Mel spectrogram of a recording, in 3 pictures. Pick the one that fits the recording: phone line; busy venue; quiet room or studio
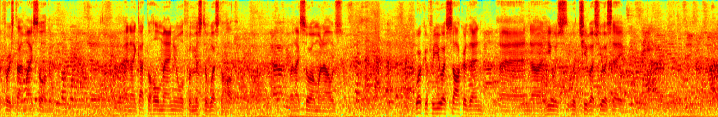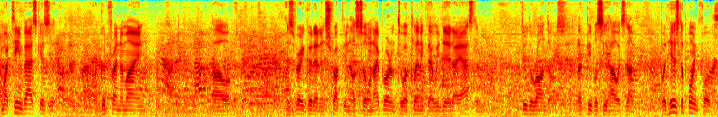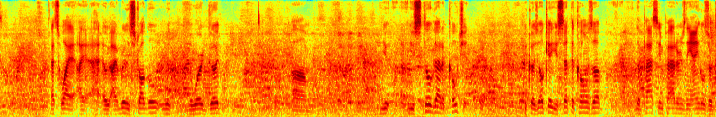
busy venue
